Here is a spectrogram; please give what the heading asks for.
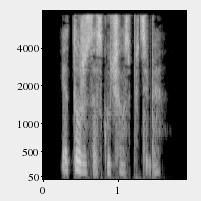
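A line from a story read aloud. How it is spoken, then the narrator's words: Woman's whisper. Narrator (Russian): Женщина прошептала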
